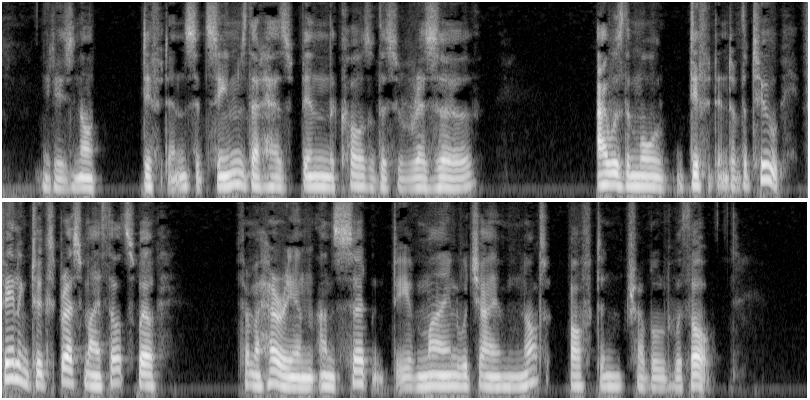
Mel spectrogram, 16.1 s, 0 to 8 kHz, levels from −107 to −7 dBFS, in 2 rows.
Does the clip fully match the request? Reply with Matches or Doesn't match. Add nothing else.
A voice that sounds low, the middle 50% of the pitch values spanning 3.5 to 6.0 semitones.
Doesn't match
